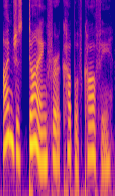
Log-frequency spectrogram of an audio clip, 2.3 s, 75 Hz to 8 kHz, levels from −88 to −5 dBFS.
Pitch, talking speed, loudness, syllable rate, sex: 205 Hz, 210 wpm, -18 LUFS, 4.7 syllables/s, female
